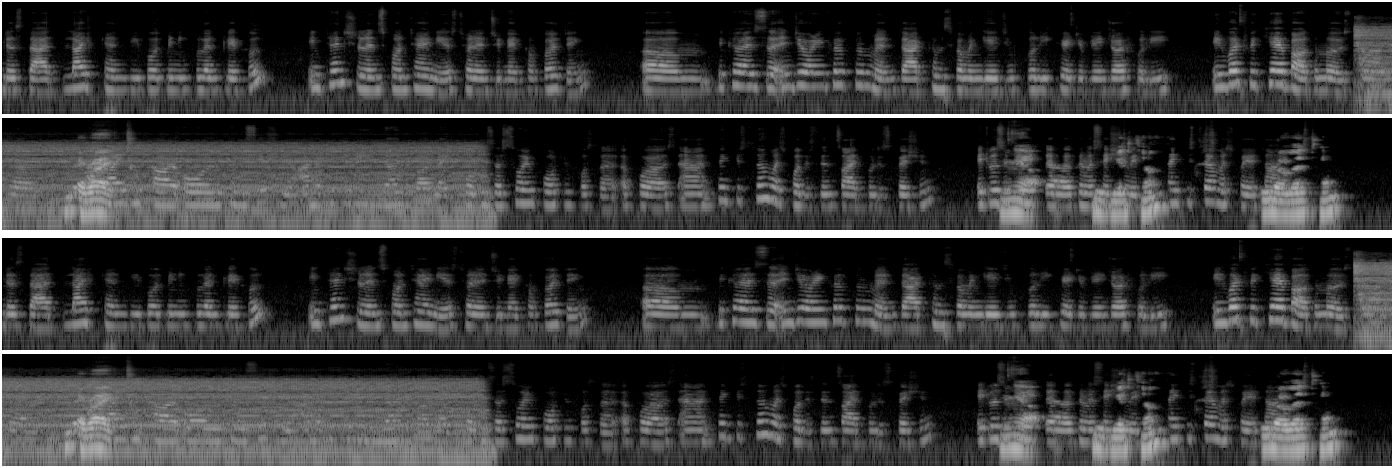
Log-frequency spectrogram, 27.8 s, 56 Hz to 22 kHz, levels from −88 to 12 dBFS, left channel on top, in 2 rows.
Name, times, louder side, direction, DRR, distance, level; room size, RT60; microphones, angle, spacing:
voice 1, 0.0-2.6 3.1-5.9 6.4-11.6 12.1-14.3 14.7-19.6 19.9-21.2 21.4-23.2 23.6-25.7 25.9-26.8, left 2 dB, 25° left, 0.7 m, -38 dB
sound 1, 13.5-18.8, right 3 dB, 50° right, 0.8 m, -35 dB
voice 2, 14.5-15.0 23.9-24.2 24.8-25.6 26.5-27.3, right 1 dB, 5° right, 0.4 m, -26 dB
3.4 x 2.8 x 2.4 m
head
